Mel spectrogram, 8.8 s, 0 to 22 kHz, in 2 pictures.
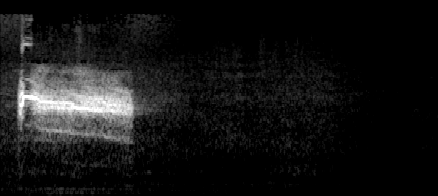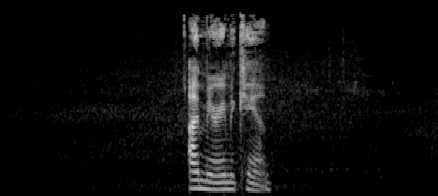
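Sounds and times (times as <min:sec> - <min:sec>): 
red-tailed hawk screaming: 0:00.2 - 0:01.5
speech: 0:06.3 - 0:07.2.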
